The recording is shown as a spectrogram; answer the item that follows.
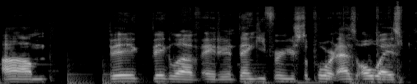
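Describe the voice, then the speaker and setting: A man from the United States hosting a casual livestream, reading chat comments and giving upbeat shout-outs. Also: medium pitch, flat delivery, measured pace, faint music behind. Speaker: livestream host.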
